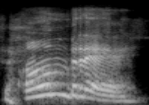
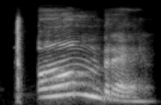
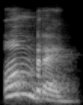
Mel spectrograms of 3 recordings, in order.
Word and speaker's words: hombre: can use that word the next one is one that that poor donald trump cannot pronounce correctly ombre unfortunately the hollywood has destroyed americans ability to say this word correctly because all movies about the old west all the actors mispronounce this all the time which is why americans mispronounce this word and then they're saying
